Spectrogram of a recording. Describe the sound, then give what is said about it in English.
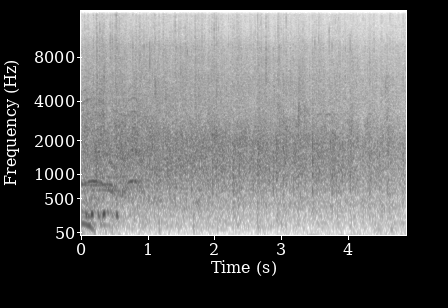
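Steady audience applause for cute pets that were shown, a dense wash of many hands clapping at an even level for several seconds, with a brief voice trailing off at the very start. “Round of applause for those cute animals.”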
